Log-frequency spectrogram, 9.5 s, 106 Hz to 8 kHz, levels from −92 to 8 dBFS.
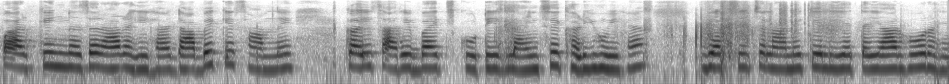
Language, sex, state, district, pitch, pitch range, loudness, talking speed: Hindi, female, Haryana, Rohtak, 240 Hz, 230-255 Hz, -16 LUFS, 150 wpm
